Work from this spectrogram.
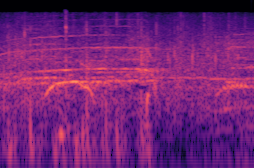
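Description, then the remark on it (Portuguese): A crowd claps and cheers steadily, with dense overlapping applause and a few rising whistles cutting through the noise. “Pô, uma salva de palmas agora.”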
